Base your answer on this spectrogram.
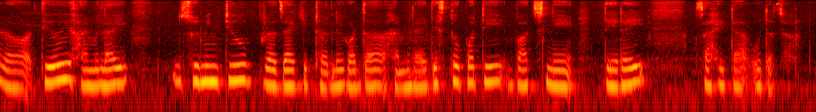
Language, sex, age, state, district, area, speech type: Nepali, female, 18-30, West Bengal, Darjeeling, rural, spontaneous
